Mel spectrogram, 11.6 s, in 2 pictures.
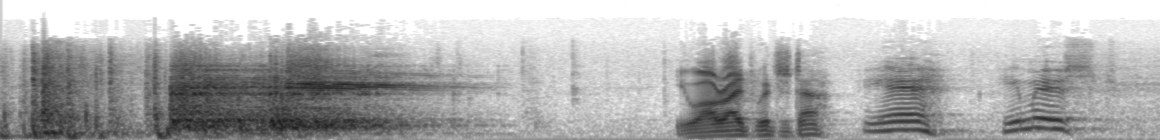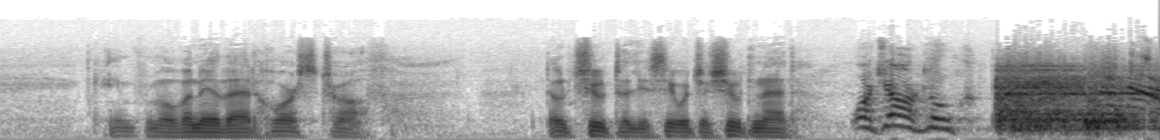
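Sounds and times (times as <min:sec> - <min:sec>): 
heavy wooden door being forced open with a crash: 0:00.0 - 0:02.3
speech: 0:03.4 - 0:05.6, 0:06.3 - 0:07.9, 0:08.5 - 0:11.5.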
